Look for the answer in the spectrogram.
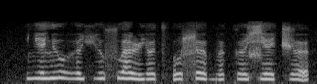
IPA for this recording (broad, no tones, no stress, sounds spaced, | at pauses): ʎ ɛ lʲ o ɦ œ ç ø sʷ a ɭ j œ t͡sʼ o ɬ œ b œ k œ ɕ ɛ t͡ʃ œ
